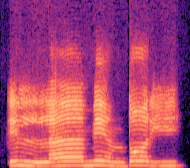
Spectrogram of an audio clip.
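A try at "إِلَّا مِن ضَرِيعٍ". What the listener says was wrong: And we should be able to hear the ayin in the end. Illa min dari.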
